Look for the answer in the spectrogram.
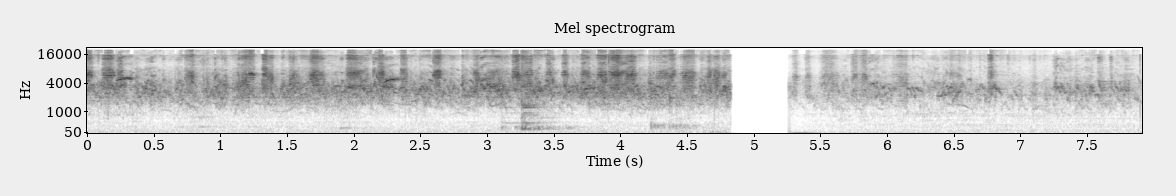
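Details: Busy chatter from a colony of Australian budgies in an aviary: overlapping high chirps and rasping warbles, a short lower tone near the middle, then a sudden brief silence before the chattering resumes.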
